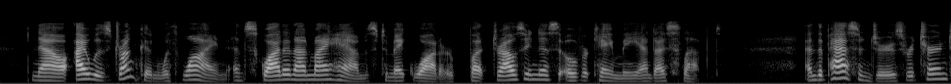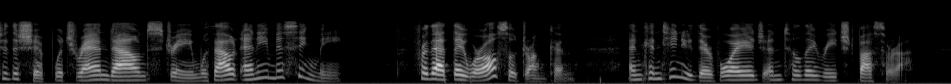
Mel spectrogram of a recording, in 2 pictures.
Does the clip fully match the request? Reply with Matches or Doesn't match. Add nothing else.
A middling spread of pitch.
Matches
